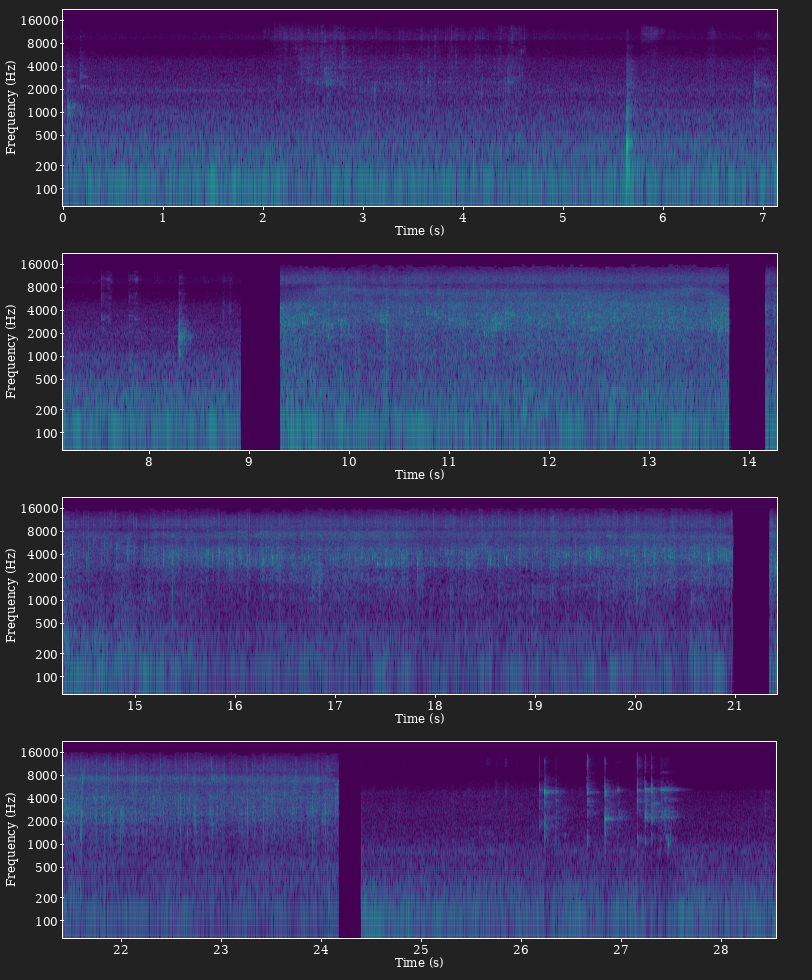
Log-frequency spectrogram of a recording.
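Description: Chicken pieces frying in oil in a pan, a steady loud sizzle broken by a few short edits. Before it comes a quieter stretch with a low steady hum and one sharp click. Near the end a spoon clinks several times against a bowl while stirring yogurt sauce.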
